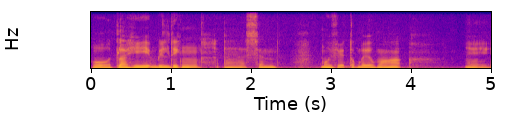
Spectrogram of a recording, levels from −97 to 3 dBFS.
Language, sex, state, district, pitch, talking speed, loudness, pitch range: Mizo, male, Mizoram, Aizawl, 105 Hz, 155 wpm, -20 LUFS, 95-115 Hz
